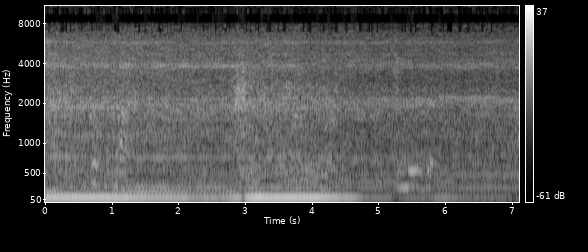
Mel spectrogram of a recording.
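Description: A cheap cordless pressure washer sprays to remove limescale, making a loud, steady motor whine and hiss that runs throughout. Someone talks over it.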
